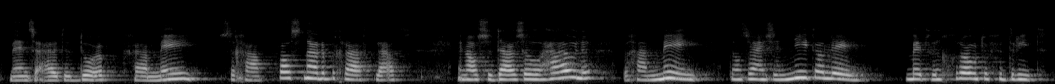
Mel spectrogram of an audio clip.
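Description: A woman narrating a children's Bible story gently and expressively, with soft sighs. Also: on the high side, lo-fi sound.

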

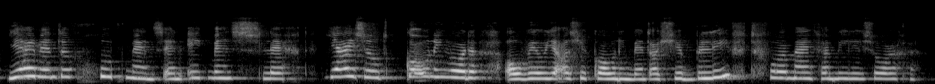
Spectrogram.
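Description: A woman's voice: high-pitched, dark tone, muffled recording. A woman voicing a tearful remorseful king. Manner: tearful, pleading. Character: remorseful old king, sobbing.

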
